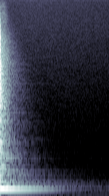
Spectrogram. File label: mid tom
